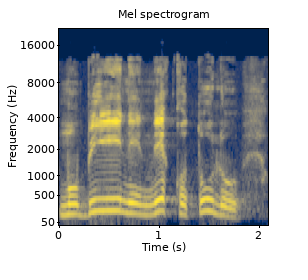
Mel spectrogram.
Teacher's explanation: اگر ملا کر پڑھیں گے تو یوں پڑھیں گے درمیان میں نون قطنی آئے گا, ضلال مبین نقتلوا, ملا کر اس طریقے سے پڑھیں گے کہ درمیان میں نون قطنی آئے گا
